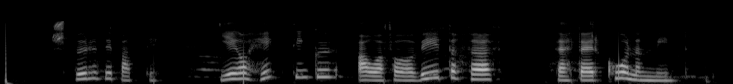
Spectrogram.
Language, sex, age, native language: Icelandic, female, 30-39, Icelandic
